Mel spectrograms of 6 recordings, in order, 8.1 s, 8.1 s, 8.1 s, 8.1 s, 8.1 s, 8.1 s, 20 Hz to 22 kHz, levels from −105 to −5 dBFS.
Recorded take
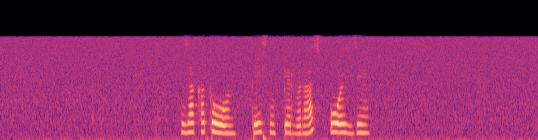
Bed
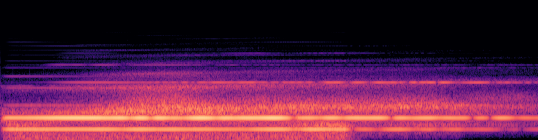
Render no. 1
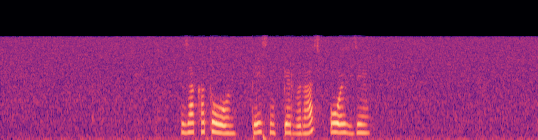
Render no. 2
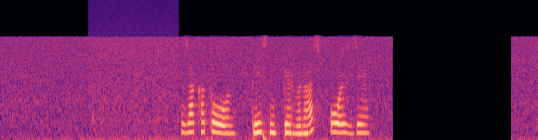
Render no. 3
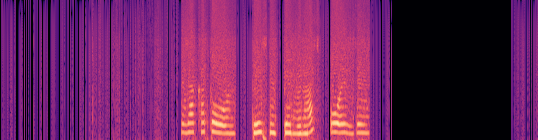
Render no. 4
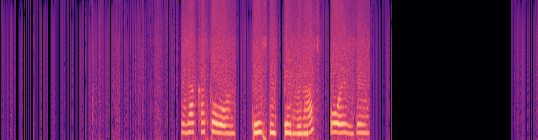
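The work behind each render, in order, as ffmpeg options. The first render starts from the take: ffmpeg -i in.wav -af "afftdn=noise_reduction=6:noise_floor=-40" out.wav
ffmpeg -i in.wav -filter_complex "[0:a]asettb=1/sr,asplit=3[link_01][link_02][link_03];[link_01]atrim=end=1.324[link_04];[link_02]atrim=start=1.32:end=2.67,asetpts=PTS-STARTPTS,afade=type=in:duration=0.004:curve=qsin,afade=type=out:start_time=1.346:duration=0.004:curve=qsin,aeval=exprs='val(0)+0.5*0.00473*sgn(val(0))':channel_layout=same[link_05];[link_03]atrim=start=2.666[link_06];[link_04][link_05]acrossfade=duration=0.004:curve1=hsin:curve2=qsin[link_07];[link_07][link_06]acrossfade=duration=0.004:curve1=qsin:curve2=hsin,asettb=1/sr,asplit=3[link_08][link_09][link_10];[link_08]atrim=end=3.724[link_11];[link_09]atrim=start=3.72:end=4.61,asetpts=PTS-STARTPTS,afade=type=in:duration=0.004:curve=qsin,afade=type=out:start_time=0.886:duration=0.004:curve=qsin,equalizer=frequency=230:width_type=o:width=0.76:gain=10.5[link_12];[link_10]atrim=start=4.606[link_13];[link_11][link_12]acrossfade=duration=0.004:curve1=hsin:curve2=qsin[link_14];[link_14][link_13]acrossfade=duration=0.004:curve1=qsin:curve2=hsin,asplit=3[link_15][link_16][link_17];[link_15]atrim=end=5.88,asetpts=PTS-STARTPTS,afade=type=out:start_time=5.876:duration=0.004:curve=hsin[link_18];[link_16]atrim=start=5.88:end=7.66,asetpts=PTS-STARTPTS,volume=0[link_19];[link_17]atrim=start=7.66,asetpts=PTS-STARTPTS,afade=type=in:duration=0.004:curve=hsin[link_20];[link_18][link_19][link_20]concat=n=3:v=0:a=1" out.wav
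ffmpeg -i in.wav -filter_complex "[0:a]asplit=2[link_01][link_02];[link_02]aeval=exprs='(mod(11.2*val(0)+1,2)-1)/11.2':channel_layout=same,volume=-6dB[link_03];[link_01][link_03]amix=inputs=2:normalize=0,acrusher=bits=4:mix=0:aa=0.000001" out.wav
ffmpeg -i in.wav -af "volume=-1.5dB" out.wav

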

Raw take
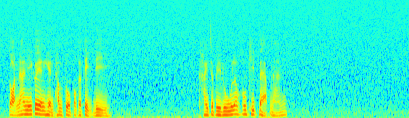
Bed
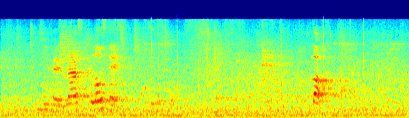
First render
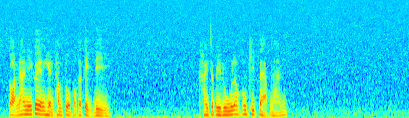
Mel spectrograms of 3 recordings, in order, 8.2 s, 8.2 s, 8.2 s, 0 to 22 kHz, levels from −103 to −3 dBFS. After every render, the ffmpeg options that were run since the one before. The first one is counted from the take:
ffmpeg -i in.wav -af "afftdn=noise_reduction=6:noise_floor=-43" out.wav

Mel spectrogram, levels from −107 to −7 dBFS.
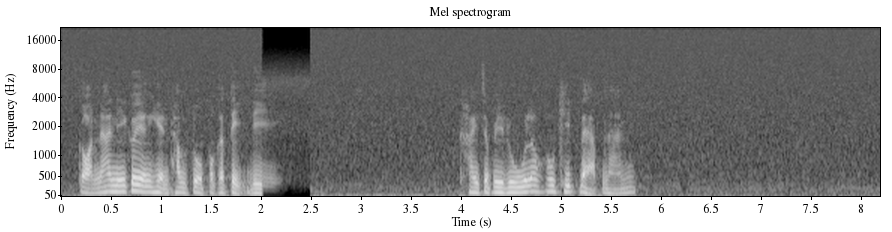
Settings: ffmpeg -i in.wav -filter_complex "[0:a]asettb=1/sr,asplit=3[link_01][link_02][link_03];[link_01]atrim=end=2.004[link_04];[link_02]atrim=start=2:end=2.49,asetpts=PTS-STARTPTS,afade=type=in:duration=0.004:curve=qsin,afade=type=out:start_time=0.486:duration=0.004:curve=qsin,highpass=frequency=460:width=0.5412,highpass=frequency=460:width=1.3066,equalizer=frequency=580:width_type=q:width=4:gain=-7,equalizer=frequency=920:width_type=q:width=4:gain=-8,equalizer=frequency=1400:width_type=q:width=4:gain=-7,equalizer=frequency=3200:width_type=q:width=4:gain=-4,equalizer=frequency=6000:width_type=q:width=4:gain=6,lowpass=frequency=6300:width=0.5412,lowpass=frequency=6300:width=1.3066[link_05];[link_03]atrim=start=2.486[link_06];[link_04][link_05]acrossfade=duration=0.004:curve1=hsin:curve2=qsin[link_07];[link_07][link_06]acrossfade=duration=0.004:curve1=qsin:curve2=hsin" out.wav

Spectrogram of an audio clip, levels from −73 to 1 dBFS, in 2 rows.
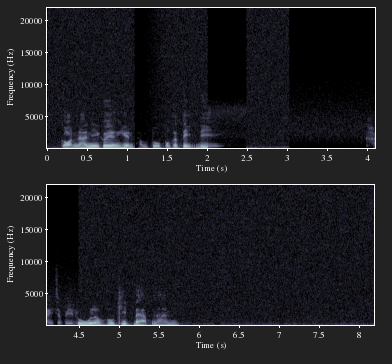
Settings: ffmpeg -i in.wav -filter_complex "[0:a]asettb=1/sr,asplit=3[link_01][link_02][link_03];[link_01]atrim=end=3.024[link_04];[link_02]atrim=start=3.02:end=4.49,asetpts=PTS-STARTPTS,afade=type=in:duration=0.004:curve=qsin,afade=type=out:start_time=1.466:duration=0.004:curve=qsin,bandpass=frequency=3000:width_type=q:width=0.72[link_05];[link_03]atrim=start=4.486[link_06];[link_04][link_05]acrossfade=duration=0.004:curve1=hsin:curve2=qsin[link_07];[link_07][link_06]acrossfade=duration=0.004:curve1=qsin:curve2=hsin,asplit=2[link_08][link_09];[link_08]atrim=end=1.09,asetpts=PTS-STARTPTS,afade=type=out:start_time=1.086:duration=0.004:curve=hsin[link_10];[link_09]atrim=start=1.09,asetpts=PTS-STARTPTS,afade=type=in:duration=0.41[link_11];[link_10][link_11]concat=n=2:v=0:a=1" out.wav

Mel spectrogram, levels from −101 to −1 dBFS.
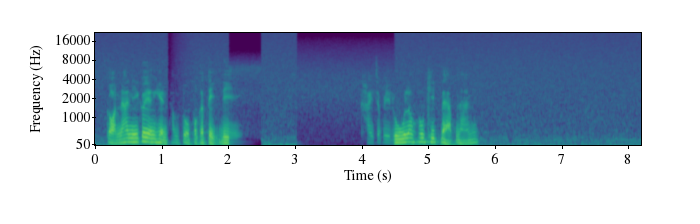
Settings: ffmpeg -i in.wav -af "highshelf=frequency=8800:gain=-7.5,bandreject=frequency=72.85:width_type=h:width=4,bandreject=frequency=145.7:width_type=h:width=4" out.wav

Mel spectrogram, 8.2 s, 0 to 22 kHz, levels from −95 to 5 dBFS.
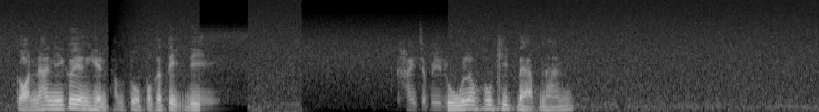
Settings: ffmpeg -i in.wav -af "highpass=frequency=190:poles=1,highshelf=frequency=5700:gain=-7.5" out.wav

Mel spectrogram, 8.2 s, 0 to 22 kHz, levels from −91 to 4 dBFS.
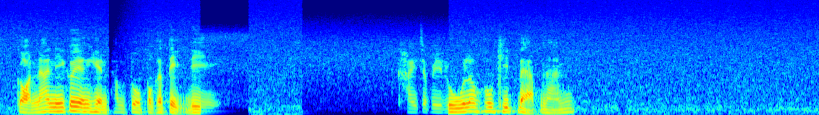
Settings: ffmpeg -i in.wav -af "volume=5dB" out.wav

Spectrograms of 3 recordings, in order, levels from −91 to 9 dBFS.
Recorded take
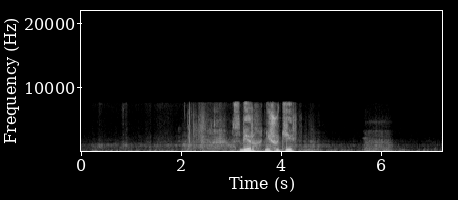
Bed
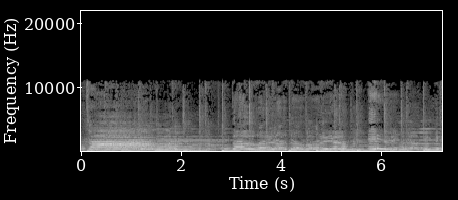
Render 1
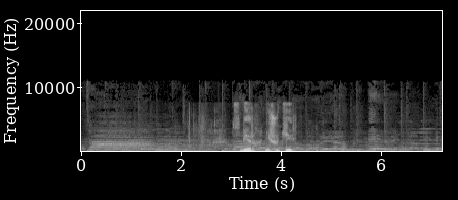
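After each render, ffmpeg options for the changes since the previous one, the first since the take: ffmpeg -i in.wav -i bed.wav -filter_complex "[1:a]volume=-16dB[link_01];[0:a][link_01]amix=inputs=2:normalize=0" out.wav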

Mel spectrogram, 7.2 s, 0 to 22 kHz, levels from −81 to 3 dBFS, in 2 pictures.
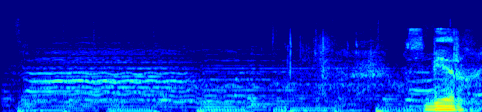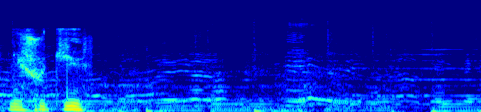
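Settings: ffmpeg -i in.wav -af "volume=-14dB" out.wav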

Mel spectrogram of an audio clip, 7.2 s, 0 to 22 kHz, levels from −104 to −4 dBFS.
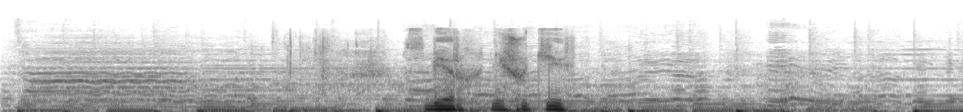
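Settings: ffmpeg -i in.wav -af "aemphasis=mode=reproduction:type=riaa" out.wav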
